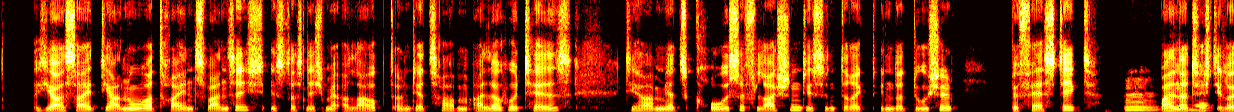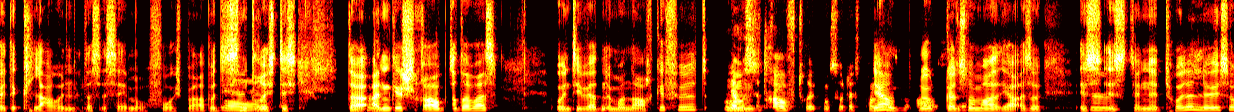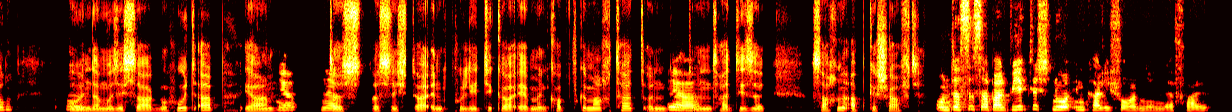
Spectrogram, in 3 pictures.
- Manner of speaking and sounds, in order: none
- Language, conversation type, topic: German, unstructured, Was stört dich an der Verschmutzung der Natur am meisten?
